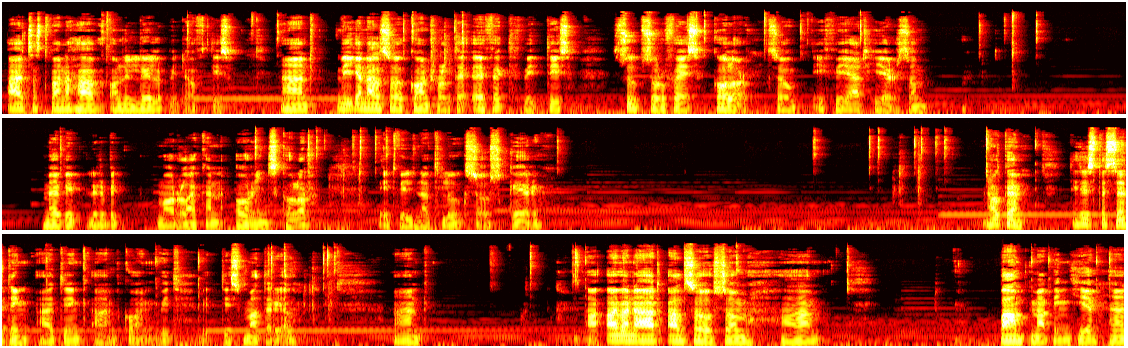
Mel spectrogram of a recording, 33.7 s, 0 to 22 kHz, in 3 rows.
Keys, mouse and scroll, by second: 2.2-3.9 drag, 4.2-6.1 drag, 4.6 ctrl+s, 7.1-9.3 drag, 14.5-18.5 drag, 14.8 ctrl+s, 20.0-22.5 drag, 20.3 ctrl+s, 21.5-25.6 middle drag, 25.2 click, 25.6 ctrl+s, 29.7-31.1 drag, 31.1-32.3 middle drag, 32.8-33.7 middle drag.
